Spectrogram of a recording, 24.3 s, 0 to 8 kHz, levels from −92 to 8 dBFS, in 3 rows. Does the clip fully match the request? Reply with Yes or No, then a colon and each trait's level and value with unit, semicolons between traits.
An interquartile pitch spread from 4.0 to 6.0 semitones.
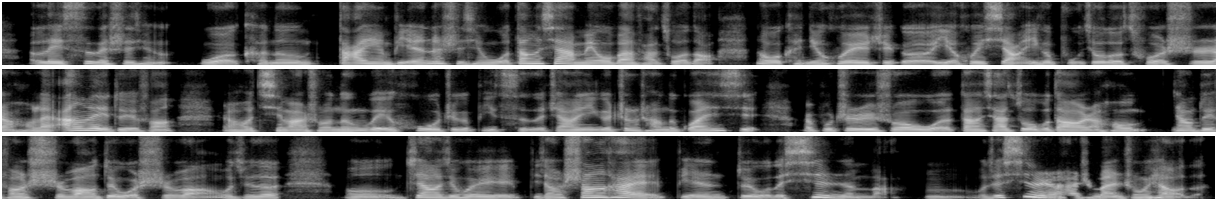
No: average, 3.0 semitones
